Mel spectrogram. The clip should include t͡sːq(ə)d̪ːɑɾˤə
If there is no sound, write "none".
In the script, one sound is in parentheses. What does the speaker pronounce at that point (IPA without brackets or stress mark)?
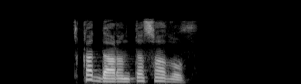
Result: ɑ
